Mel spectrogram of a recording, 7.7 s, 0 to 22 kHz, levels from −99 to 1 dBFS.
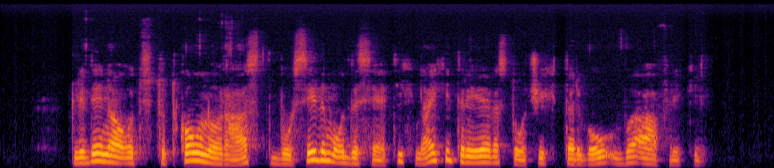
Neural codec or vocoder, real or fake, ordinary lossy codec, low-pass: vocoder, 48 kHz, 128 mel bands, Vocos; fake; none; 19.8 kHz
